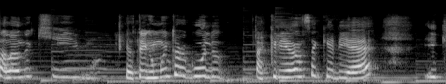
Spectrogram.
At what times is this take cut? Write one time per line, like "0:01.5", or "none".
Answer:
0:01.0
